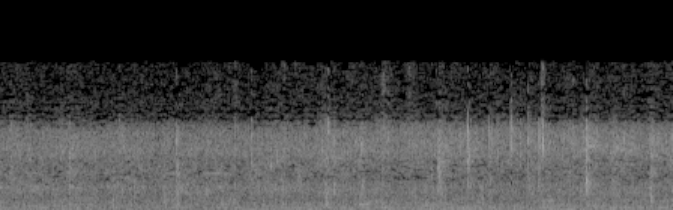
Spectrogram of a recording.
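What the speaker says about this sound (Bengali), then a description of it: "বৃষ্টিটা দেখো।" Steady rain falling on a wet morning, a soft continuous hiss with scattered drop patter, faint and distant with no one talking.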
